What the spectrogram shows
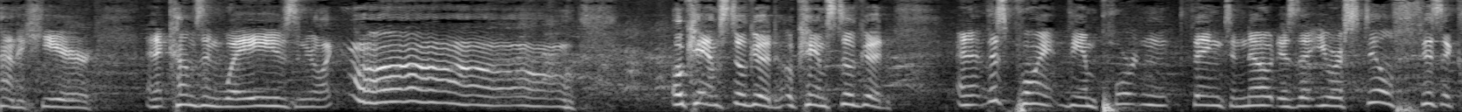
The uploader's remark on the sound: Impromptu Raconteurs. Audience members step up to the stage to share their stories.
